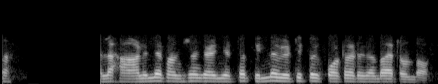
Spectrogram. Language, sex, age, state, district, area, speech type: Malayalam, male, 30-45, Kerala, Thiruvananthapuram, rural, conversation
